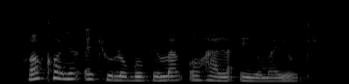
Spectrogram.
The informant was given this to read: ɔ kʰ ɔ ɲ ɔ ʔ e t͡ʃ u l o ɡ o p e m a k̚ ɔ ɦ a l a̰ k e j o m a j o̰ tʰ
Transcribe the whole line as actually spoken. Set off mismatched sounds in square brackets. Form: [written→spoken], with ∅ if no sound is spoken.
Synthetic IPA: ɔ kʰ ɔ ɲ ɔ ʔ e t͡ʃ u l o ɡ o p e m a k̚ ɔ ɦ a l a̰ [k→ʔ] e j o m a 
